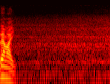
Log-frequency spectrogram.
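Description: A man's speech trails off early, then a low, steady engine rumble fills the pause, slowly growing louder.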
